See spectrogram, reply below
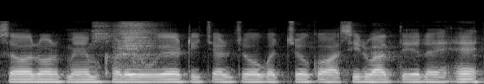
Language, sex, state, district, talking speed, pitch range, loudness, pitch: Hindi, male, Gujarat, Gandhinagar, 160 wpm, 115-120 Hz, -15 LUFS, 115 Hz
